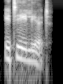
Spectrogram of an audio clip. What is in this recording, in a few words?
"Italiot", Indian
